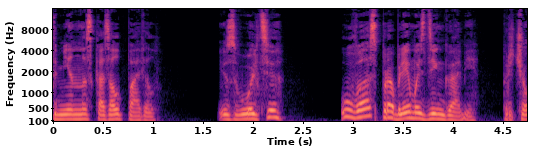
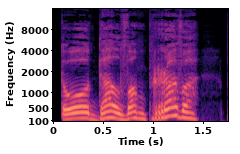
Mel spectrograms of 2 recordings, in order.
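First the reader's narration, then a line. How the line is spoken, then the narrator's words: Wheezing rasp. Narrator (Russian): просипел Павел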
